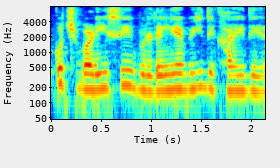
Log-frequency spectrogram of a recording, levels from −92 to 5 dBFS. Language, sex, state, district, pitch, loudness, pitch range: Hindi, female, Gujarat, Gandhinagar, 190 Hz, -16 LUFS, 175-200 Hz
